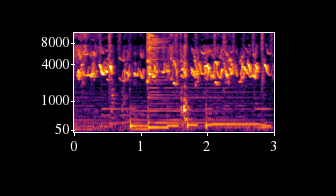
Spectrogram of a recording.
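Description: A desi broody hen in a Pakistani village clucks in low repeated calls, close by, with busier birds chirping and clucking around it in the farmyard.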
